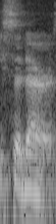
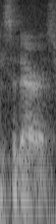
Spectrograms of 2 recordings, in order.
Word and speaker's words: Sedaris: in the cantina and amy cedars that's amy sedaris right yes and i guess like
